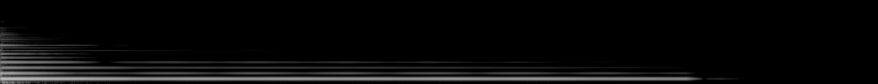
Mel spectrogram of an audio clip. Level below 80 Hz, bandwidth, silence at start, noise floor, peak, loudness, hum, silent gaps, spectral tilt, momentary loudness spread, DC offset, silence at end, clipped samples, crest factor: -66 dBFS; 4.5 kHz; 0 s; under -90 dBFS; -12 dBFS; -31 LUFS; none; none; -6 dB/octave; 12 LU; under 0.1%; 1.85 s; under 0.1%; 20 dB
